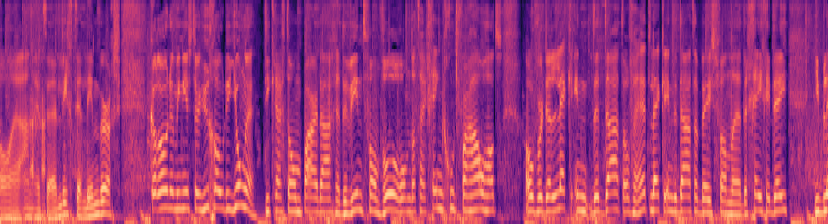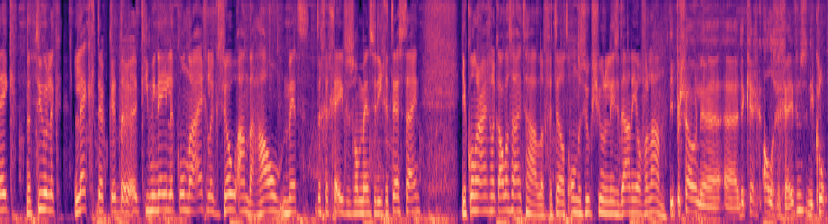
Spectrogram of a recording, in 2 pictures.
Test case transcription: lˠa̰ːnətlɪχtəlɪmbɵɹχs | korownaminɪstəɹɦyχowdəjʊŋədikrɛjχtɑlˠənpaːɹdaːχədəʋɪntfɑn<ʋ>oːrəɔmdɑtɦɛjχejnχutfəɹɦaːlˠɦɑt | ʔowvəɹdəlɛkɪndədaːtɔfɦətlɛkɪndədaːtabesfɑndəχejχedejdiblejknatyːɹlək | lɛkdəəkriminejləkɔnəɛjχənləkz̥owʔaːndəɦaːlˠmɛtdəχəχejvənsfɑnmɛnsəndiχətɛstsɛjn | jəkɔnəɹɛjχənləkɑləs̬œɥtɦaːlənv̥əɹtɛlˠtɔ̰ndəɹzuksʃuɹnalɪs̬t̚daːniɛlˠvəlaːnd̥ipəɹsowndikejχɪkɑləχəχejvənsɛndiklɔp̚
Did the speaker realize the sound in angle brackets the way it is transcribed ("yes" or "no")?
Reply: no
